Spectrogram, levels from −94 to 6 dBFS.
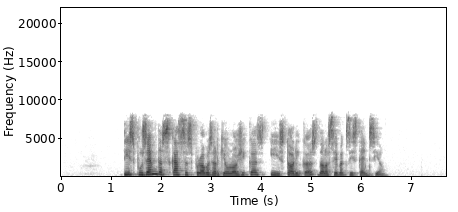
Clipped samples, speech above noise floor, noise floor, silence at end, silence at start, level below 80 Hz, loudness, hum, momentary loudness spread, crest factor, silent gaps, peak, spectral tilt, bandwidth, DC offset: under 0.1%; 57 dB; -82 dBFS; 1.2 s; 1.25 s; -70 dBFS; -25 LUFS; none; 10 LU; 20 dB; none; -6 dBFS; -3.5 dB/octave; 8.4 kHz; under 0.1%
